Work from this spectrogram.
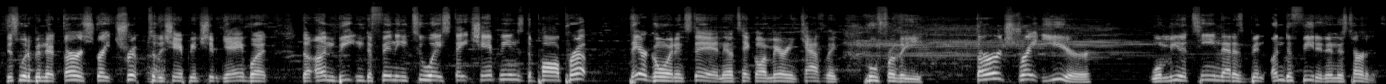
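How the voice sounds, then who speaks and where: A man's voice: high-pitched, moderate pace, a bit bright, slight background noise. A man doing live radio play-by-play of a basketball game in clipped, descriptive running calls. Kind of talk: live radio sports commentary.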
